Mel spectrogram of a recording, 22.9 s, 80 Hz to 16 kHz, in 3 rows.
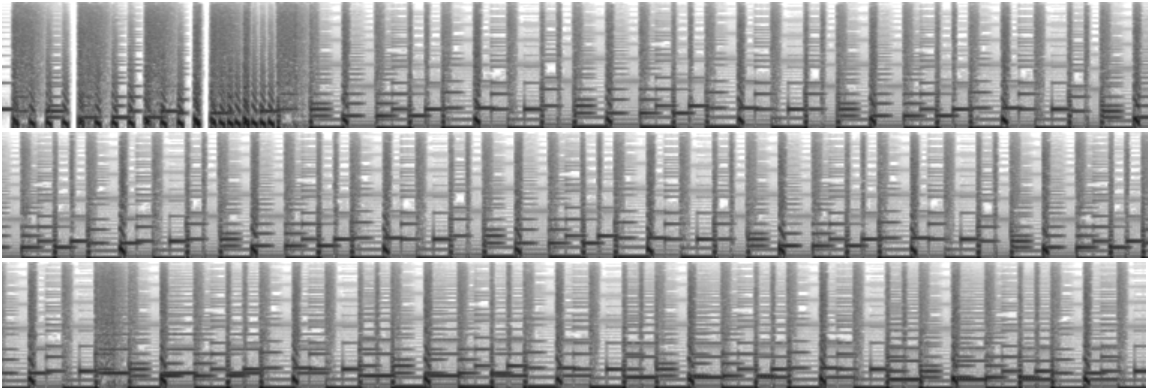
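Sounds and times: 
techno loop: 0:00.2 - 0:22.9.

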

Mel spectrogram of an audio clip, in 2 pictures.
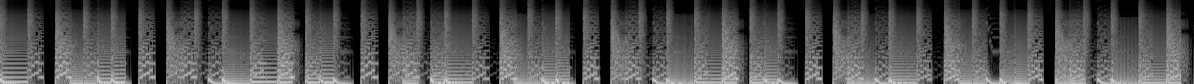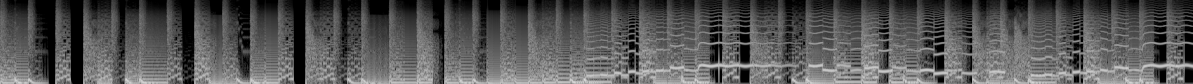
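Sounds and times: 
funky experimental 8-bit music: 0:00.0 - 0:23.8.

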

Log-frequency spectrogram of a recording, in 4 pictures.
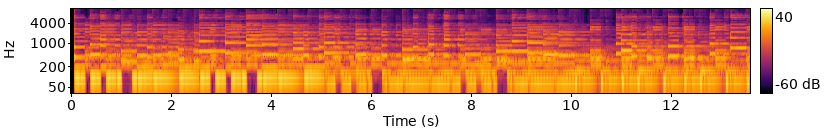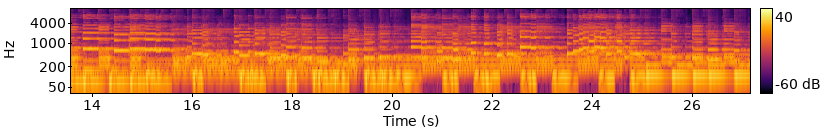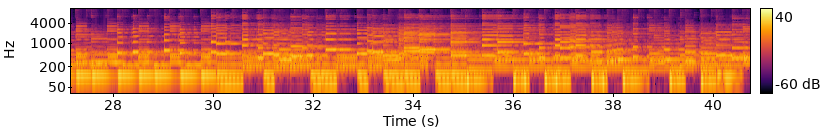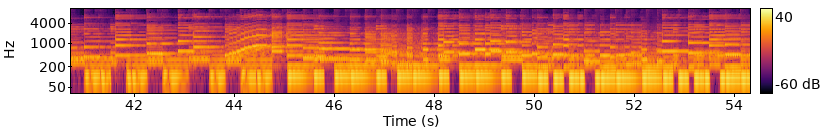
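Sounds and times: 
bebop guitar: 0:00.0 - 0:54.3.

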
